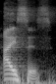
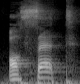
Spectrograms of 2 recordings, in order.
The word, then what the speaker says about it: Isis: Osiris and Isis. This is the anglicized Greek pronunciation of the words. Usir, right? Osset, right?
